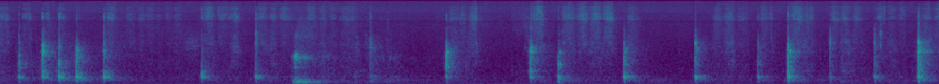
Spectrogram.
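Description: Handwriting made up of many short, scratchy strokes in an irregular rhythm, fairly faint, with brief pauses between bursts of writing and no talk over it.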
